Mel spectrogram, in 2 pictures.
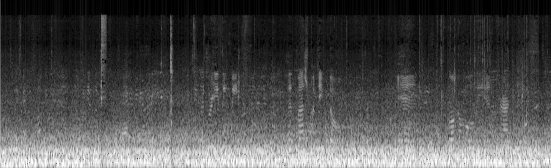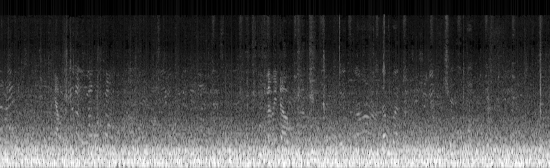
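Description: Jet airliner cabin noise heard from a passenger seat: a loud, steady low rumble, with faint voices now and then.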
